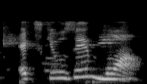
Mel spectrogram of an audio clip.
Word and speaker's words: Excusez-moi: Excusez-moi. Now, how will you write moi? MUA.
